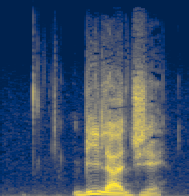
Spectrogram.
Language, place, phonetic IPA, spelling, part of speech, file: Occitan, Béarn, [biˈladʒe], vilatge, noun, LL-Q14185 (oci)-vilatge.wav
- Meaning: village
